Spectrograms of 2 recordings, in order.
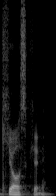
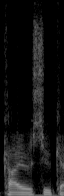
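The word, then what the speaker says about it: Kyousuke: Like the Japanese pronunciation, I can assure you, is Kioske, but that that sounds like really forced kind of. Yeah, I feel you. Me anglicizing everything wants to say Kaiosuk.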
